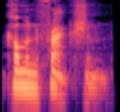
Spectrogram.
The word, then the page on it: common fraction: British English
